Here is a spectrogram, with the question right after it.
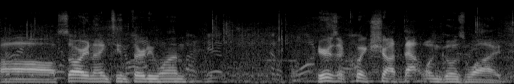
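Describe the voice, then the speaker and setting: Moderate speed and medium pitch from a male speaker, amid noticeable background noise. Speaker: hockey watch-party streamer. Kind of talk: live commentary. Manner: soft-spoken; animated.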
